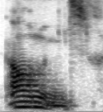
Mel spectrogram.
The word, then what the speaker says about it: almonds: 여기서 L 발음 잘안 나죠. 여기서 소리로 여러분들이 들어보셨다시피 The almonds 이렇게 들었는데 almonds 되게 살짝 들려요.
